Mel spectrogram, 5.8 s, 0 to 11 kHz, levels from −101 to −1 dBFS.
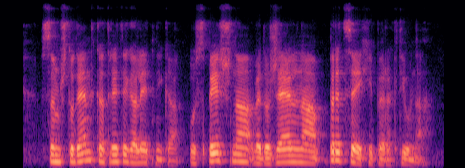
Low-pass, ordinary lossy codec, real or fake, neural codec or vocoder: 7.2 kHz; Opus, 24 kbps; real; none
